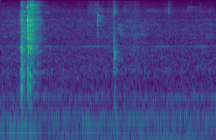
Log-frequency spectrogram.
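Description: A fork clinks against a bowl while buttermilk and egg are mixed, giving a quick cluster of bright metallic taps followed by one more sharp clink a moment later, close up, with no talking.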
